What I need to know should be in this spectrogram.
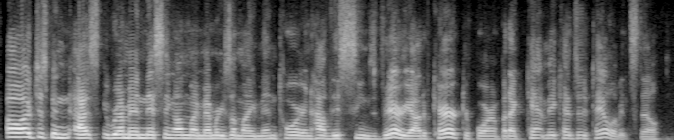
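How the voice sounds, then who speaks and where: Male tabletop player, high voice, casual chatter with quick agreements. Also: darkish tone. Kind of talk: casual tabletop play over a voice call.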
